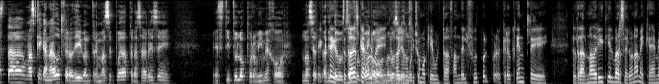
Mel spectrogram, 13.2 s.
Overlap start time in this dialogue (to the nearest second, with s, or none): 6 s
